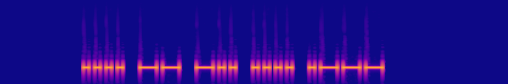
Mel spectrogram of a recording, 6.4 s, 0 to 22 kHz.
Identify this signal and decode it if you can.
Morse code, heard as a keyed tone, about 17 wpm, 700 Hz. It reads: HMDHJ
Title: Code Groups - 5 Letters - 17wpm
